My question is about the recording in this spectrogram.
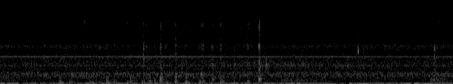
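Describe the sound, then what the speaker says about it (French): Fingers tap out a short line on a computer keyboard, a quiet, even run of light key clicks against soft background hiss, with no one speaking. "Et là, ben, je vais taper valeur de x"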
